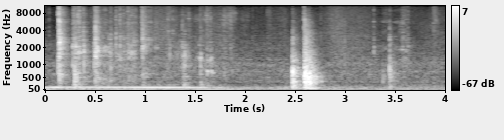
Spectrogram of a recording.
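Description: A metal sheet taps down on a table.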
